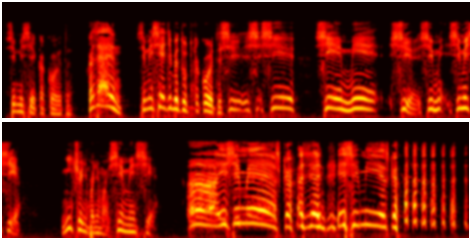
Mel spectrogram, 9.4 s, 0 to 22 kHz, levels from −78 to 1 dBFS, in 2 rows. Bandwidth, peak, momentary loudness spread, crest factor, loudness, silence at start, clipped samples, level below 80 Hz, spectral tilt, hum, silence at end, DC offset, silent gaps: 11.5 kHz; -4 dBFS; 11 LU; 20 dB; -23 LUFS; 0.05 s; under 0.1%; -54 dBFS; -2 dB/octave; none; 0 s; under 0.1%; none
